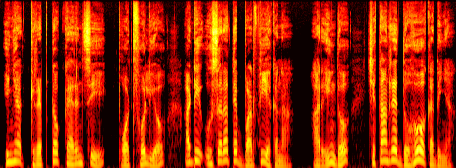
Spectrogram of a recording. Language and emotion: Santali, happy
